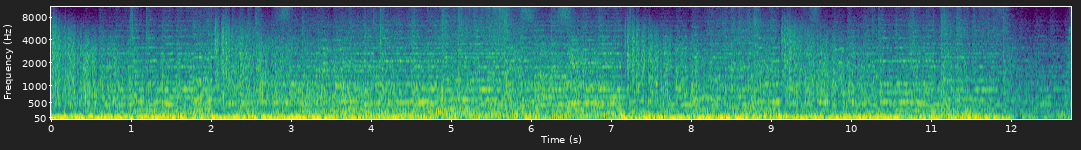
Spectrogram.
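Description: Explosions during Israeli strikes on Iranian cities, a dense, continuous roar of blasts and booming rumble, loud and sustained throughout without a break, easing slightly at the very end.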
